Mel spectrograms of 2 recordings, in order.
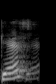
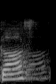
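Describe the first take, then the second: First: The vowel sounds like the a in cat. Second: The vowel sounds like the a in father. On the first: The speaker calls it wrong. "इसको गलत pronounce है बच्चों, गैस्प नहीं होगा" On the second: The speaker calls it right. "गास्प बोलेंगे"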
